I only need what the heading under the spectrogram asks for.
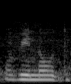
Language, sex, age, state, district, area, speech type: Marathi, female, 45-60, Maharashtra, Akola, rural, read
